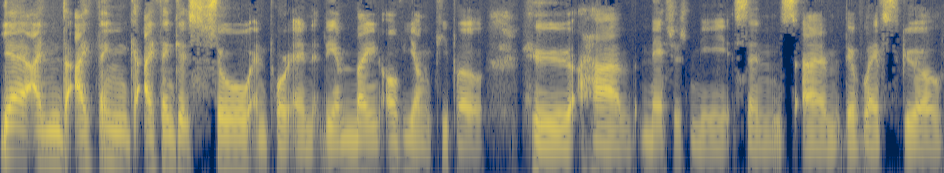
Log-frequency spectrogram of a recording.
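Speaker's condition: Stammer; says m a lot, still speaks in front of large groups; prolonged sounds

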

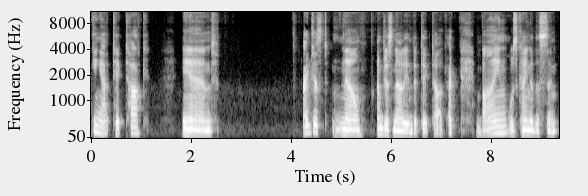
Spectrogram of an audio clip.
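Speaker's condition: No condition

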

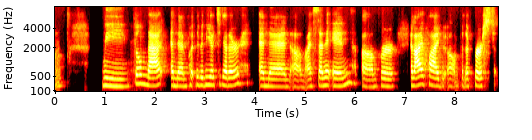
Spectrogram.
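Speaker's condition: Cleft lip and palate

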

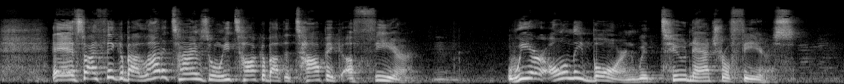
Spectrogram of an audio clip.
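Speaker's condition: No condition

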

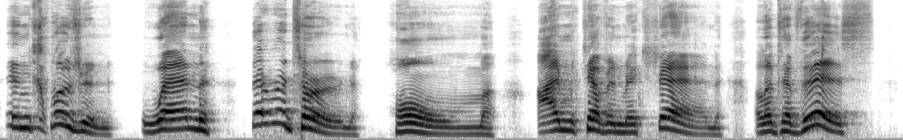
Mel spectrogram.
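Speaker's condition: Cerebral palsy, spastic quadriplegia

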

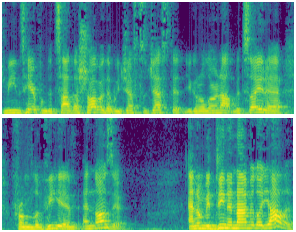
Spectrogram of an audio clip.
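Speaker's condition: No condition

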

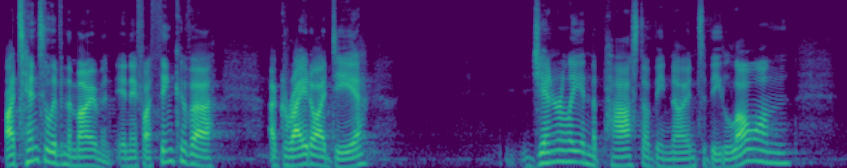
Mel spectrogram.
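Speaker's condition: No condition

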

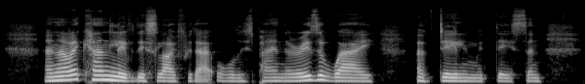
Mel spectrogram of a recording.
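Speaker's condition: No condition

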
